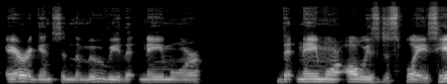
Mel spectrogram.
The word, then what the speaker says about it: Namor: It's It's not Neymar. like they they couldn't even get an actor that could pronounce the name, you know, Neore. No, it's it's Neymar.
